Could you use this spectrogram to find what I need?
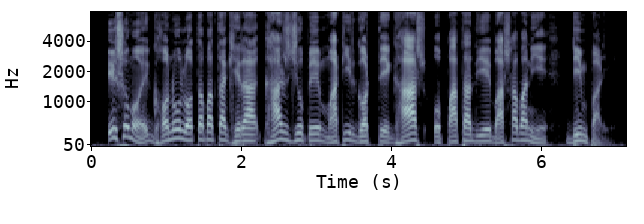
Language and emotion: Bengali, neutral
